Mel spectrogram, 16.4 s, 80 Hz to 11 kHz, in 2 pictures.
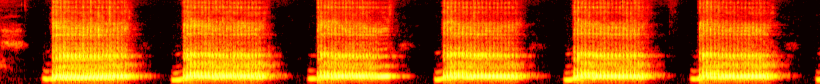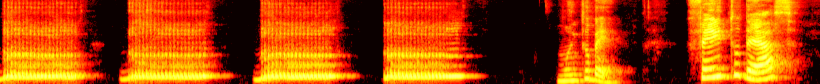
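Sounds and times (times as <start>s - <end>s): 
buzzing lip trills in a vocal warm-up exercise: 0.4s - 13.1s
speech: 13.9s - 14.4s, 15.2s - 16.2s.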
